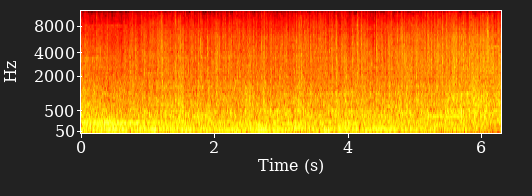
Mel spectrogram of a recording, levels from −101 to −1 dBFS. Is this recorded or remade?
remade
